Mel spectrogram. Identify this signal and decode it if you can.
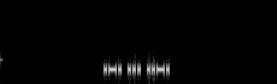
Morse code, heard as a keyed tone, about 52 wpm, 690 Hz. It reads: RSF
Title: USA Call Sign Postfixes - 3 Letters 50wpm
